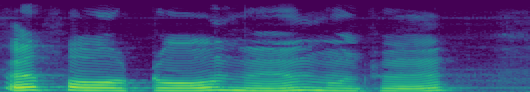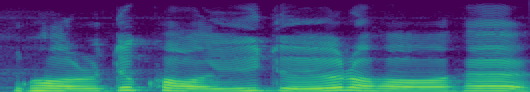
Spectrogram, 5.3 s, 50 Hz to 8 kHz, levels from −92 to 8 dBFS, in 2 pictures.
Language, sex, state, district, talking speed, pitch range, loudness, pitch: Hindi, female, Madhya Pradesh, Umaria, 100 wpm, 195-230 Hz, -15 LUFS, 210 Hz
